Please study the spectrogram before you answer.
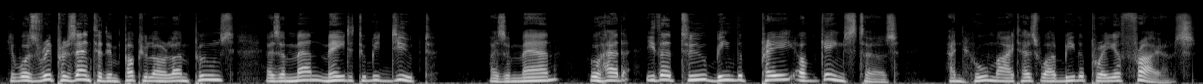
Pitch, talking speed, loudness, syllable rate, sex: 170 Hz, 170 wpm, -18 LUFS, 4.5 syllables/s, male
